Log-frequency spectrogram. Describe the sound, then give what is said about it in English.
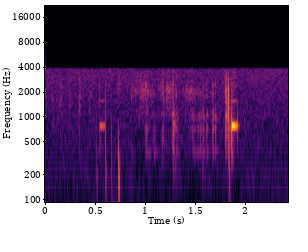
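Telephone keypad tones as someone dials a person back into a call: a few short, narrow-band beeps at uneven intervals over faint line hiss, with no talk. “I'm dialing her back in now.”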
